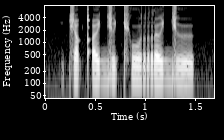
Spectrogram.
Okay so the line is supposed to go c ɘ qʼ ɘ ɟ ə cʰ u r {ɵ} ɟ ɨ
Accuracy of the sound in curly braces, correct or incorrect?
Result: incorrect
